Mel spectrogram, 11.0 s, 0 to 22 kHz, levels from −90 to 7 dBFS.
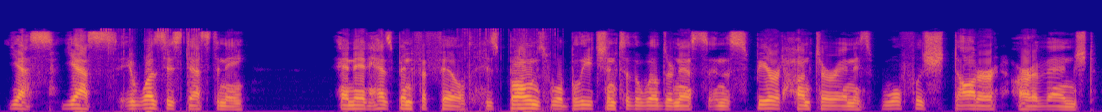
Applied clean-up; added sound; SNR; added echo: neural separator model SepFormer DNS4.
